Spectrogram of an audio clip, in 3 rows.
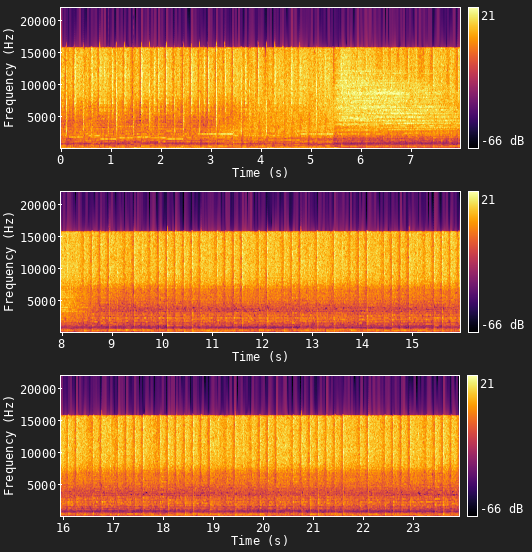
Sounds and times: Bass drum: 0.0 - 7.1.

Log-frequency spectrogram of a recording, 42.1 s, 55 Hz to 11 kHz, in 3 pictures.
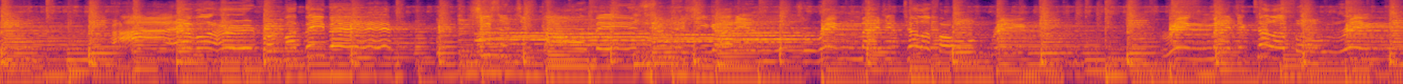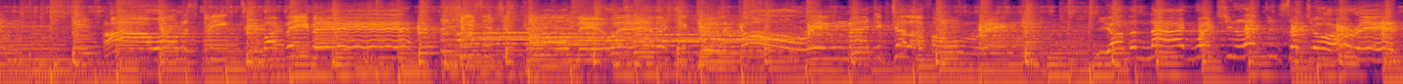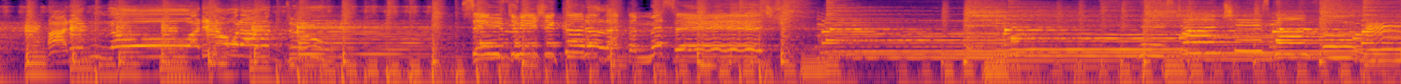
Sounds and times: Music: 0.0 - 42.0.

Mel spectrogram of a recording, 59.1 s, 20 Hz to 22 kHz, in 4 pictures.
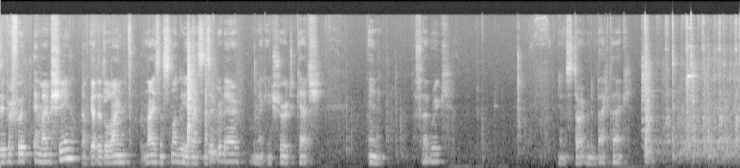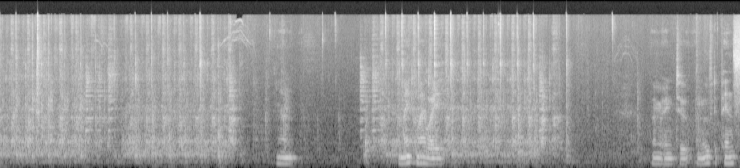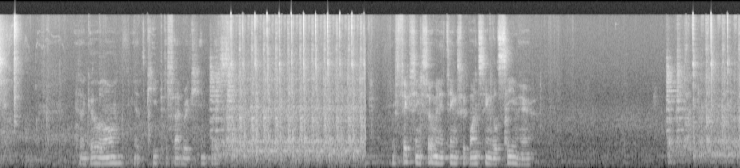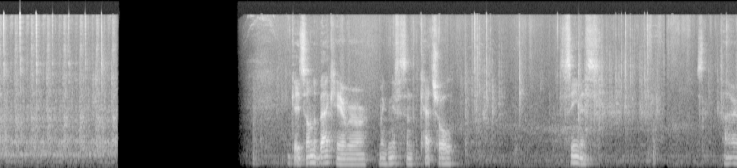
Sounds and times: Speech: 0.0 - 6.5, 7.3 - 9.1, 11.2 - 12.7, 20.3 - 20.8, 22.8 - 23.7, 27.8 - 29.9, 31.1 - 34.2, 37.4 - 40.4, 50.1 - 53.6, 55.6 - 56.5, 58.4 - 59.1.

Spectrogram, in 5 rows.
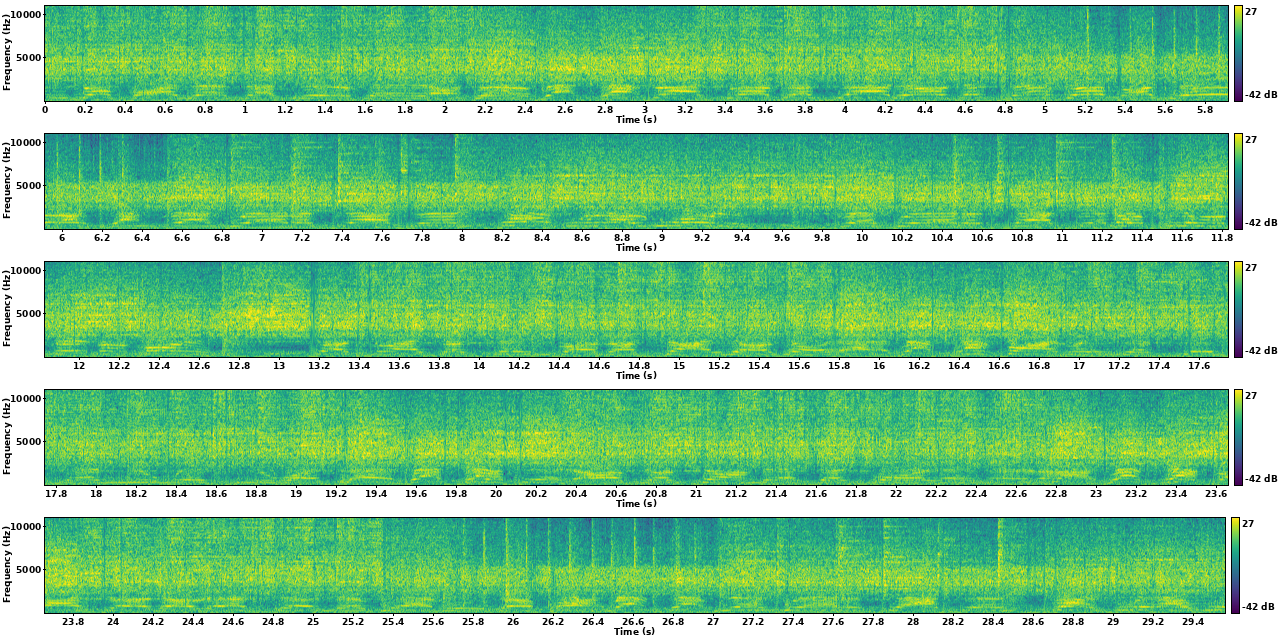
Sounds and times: Music: 0.0 - 29.5
Speech: 0.0 - 29.5.

